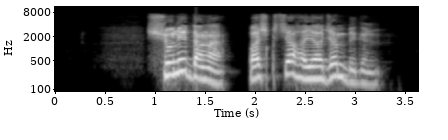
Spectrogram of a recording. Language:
Uyghur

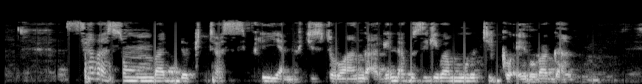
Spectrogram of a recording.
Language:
Ganda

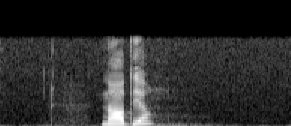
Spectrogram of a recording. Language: Norwegian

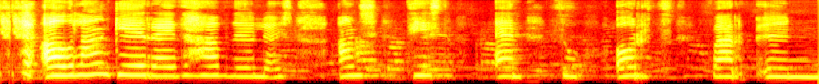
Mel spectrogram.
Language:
Icelandic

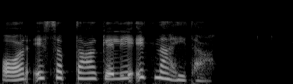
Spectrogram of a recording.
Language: Hindi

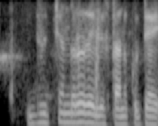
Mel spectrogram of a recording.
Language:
Marathi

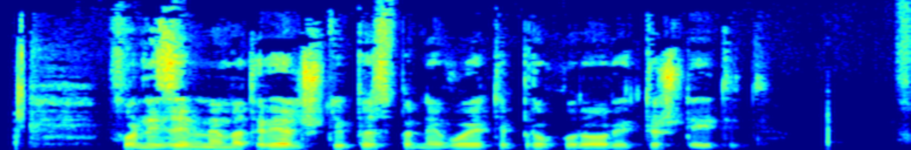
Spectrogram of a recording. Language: Albanian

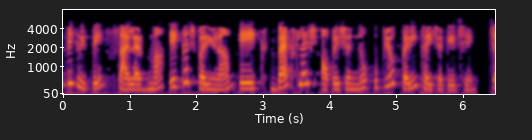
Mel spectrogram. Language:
Gujarati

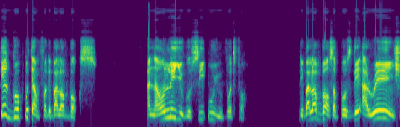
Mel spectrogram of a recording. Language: Nigerian Pidgin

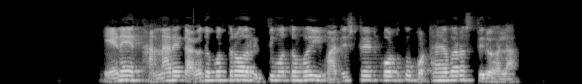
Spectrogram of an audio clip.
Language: Odia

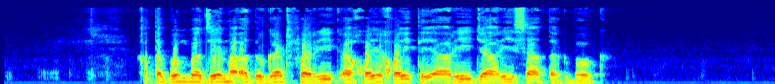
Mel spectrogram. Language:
Ormuri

